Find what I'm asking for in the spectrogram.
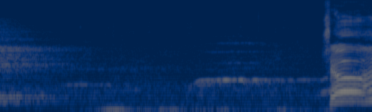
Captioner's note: audience cheering and applauding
